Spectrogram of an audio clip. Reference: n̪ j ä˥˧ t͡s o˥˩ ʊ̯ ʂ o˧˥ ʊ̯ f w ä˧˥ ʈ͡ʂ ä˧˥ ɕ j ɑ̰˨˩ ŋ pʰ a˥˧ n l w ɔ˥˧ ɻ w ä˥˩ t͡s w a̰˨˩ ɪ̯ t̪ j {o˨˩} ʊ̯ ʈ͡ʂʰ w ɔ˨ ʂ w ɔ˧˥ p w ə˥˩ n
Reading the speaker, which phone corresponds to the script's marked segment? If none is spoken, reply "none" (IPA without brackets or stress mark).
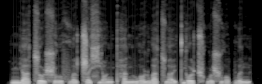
o˥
